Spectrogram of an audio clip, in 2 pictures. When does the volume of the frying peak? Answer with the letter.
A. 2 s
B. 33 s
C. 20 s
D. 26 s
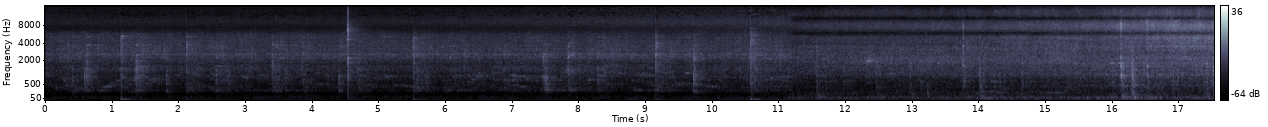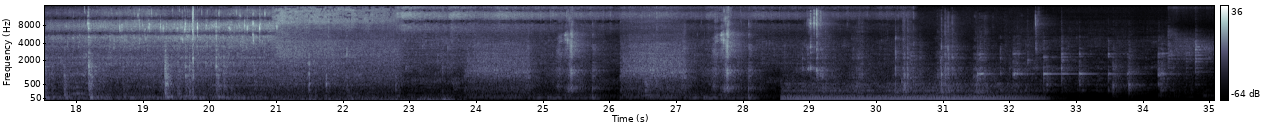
C.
